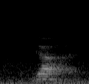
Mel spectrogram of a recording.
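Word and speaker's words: Gad: how it's pronounced in hebrew in hebrew is pronounced god all right all right there we go so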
